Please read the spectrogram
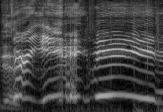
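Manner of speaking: high, drawn-out wail; hammed-up slow squeal of distress; mock agony. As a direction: wail as if being eaten alive, playfully. Eaten by spiders in game.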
